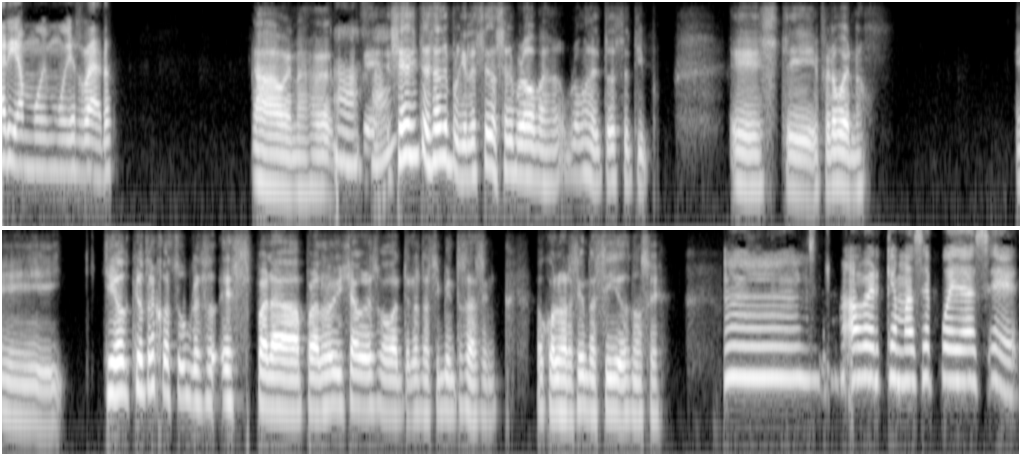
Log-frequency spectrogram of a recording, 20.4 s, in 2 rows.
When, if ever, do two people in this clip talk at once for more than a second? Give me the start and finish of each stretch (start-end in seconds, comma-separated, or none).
none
